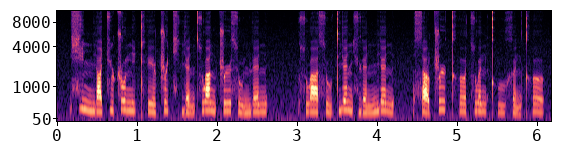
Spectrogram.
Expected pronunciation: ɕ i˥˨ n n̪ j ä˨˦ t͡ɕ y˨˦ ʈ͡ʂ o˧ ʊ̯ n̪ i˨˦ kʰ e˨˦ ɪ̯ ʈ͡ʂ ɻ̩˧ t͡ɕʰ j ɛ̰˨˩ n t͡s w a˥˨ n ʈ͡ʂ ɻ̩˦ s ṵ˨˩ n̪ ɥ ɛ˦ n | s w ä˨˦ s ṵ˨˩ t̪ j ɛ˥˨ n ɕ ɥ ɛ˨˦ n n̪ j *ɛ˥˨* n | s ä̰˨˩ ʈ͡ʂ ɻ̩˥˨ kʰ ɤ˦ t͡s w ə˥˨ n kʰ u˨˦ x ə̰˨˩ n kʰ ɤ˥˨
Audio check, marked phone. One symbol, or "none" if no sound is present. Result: ɛ˥˨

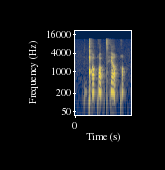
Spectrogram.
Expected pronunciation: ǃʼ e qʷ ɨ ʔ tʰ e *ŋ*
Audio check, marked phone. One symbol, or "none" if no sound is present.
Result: q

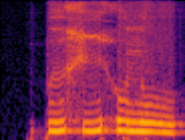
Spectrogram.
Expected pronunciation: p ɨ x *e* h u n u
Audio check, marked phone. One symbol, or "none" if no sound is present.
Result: i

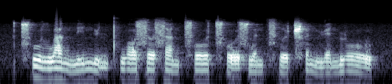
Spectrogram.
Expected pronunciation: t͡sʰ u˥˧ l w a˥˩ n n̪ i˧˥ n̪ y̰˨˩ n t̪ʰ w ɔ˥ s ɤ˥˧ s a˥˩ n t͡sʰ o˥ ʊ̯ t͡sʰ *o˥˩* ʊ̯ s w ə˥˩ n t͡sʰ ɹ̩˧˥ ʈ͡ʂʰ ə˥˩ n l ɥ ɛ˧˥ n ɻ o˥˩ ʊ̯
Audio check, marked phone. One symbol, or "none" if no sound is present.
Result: o̰˨˩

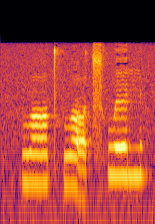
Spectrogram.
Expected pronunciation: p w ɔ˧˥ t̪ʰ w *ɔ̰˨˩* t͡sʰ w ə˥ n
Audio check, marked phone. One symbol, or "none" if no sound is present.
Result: ɔ̰˨˩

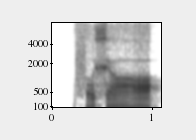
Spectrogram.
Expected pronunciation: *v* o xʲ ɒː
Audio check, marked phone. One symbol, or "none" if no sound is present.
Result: f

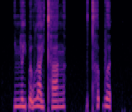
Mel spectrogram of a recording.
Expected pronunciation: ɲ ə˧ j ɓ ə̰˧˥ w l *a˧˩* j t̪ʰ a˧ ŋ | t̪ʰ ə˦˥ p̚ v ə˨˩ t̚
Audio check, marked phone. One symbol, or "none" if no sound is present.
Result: a˧˩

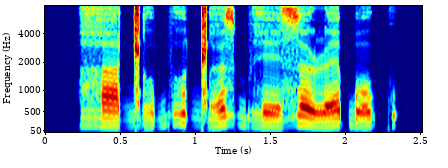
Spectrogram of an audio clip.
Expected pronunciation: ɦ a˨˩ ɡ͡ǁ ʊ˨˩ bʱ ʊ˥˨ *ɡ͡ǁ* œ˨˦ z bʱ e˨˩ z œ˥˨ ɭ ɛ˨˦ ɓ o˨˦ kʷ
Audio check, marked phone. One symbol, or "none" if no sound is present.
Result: ɡ͡ǁ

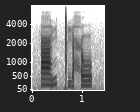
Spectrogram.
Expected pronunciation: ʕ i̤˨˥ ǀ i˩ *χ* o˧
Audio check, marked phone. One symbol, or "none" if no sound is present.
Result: ħ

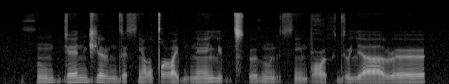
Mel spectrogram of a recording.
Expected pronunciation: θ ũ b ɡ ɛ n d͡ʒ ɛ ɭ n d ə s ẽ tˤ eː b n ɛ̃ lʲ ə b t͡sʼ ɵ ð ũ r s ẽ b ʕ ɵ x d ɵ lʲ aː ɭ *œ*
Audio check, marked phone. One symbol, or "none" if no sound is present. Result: œ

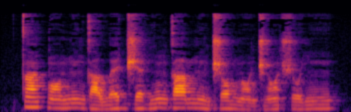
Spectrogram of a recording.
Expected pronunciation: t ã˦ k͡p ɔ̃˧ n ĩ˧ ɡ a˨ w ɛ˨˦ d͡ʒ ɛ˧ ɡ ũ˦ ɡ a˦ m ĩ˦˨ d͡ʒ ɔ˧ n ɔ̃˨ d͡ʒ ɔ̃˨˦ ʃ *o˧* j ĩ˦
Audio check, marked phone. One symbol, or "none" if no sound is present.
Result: o˧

